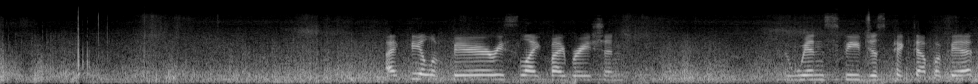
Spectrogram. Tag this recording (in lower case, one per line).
wind
speech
